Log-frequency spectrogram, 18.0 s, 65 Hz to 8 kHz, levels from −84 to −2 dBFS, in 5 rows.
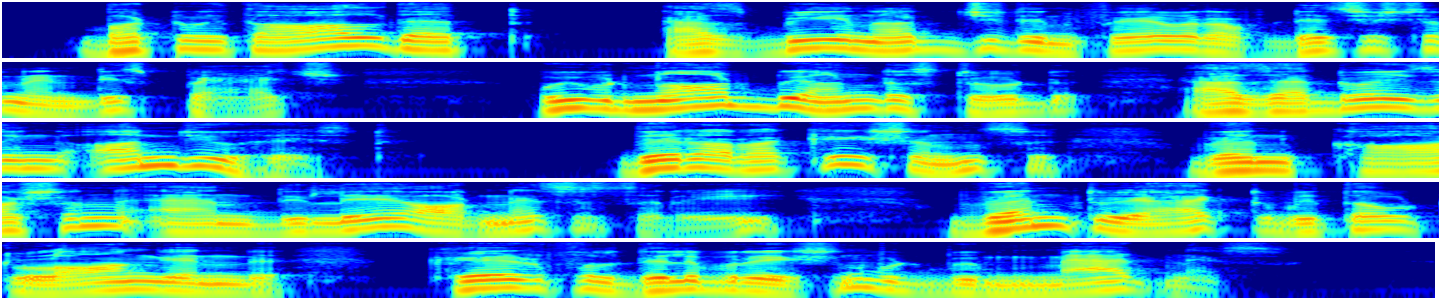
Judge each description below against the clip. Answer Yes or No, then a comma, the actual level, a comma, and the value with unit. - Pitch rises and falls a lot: No, average, 4.4 semitones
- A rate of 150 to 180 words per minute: No, average, 140 wpm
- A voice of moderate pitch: No, low, 130 Hz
